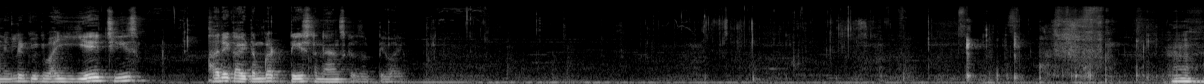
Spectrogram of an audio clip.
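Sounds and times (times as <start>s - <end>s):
low steady hum: 0.0s - 12.0s
biting and chewing food: 4.2s - 11.7s.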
